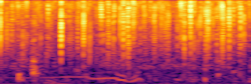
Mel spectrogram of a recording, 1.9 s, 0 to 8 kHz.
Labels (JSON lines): {"label": "biophony, cascading saw", "recorder": "SoundTrap 600 or HydroMoth"}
